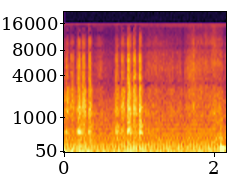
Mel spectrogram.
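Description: A crayon scratches across paper.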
